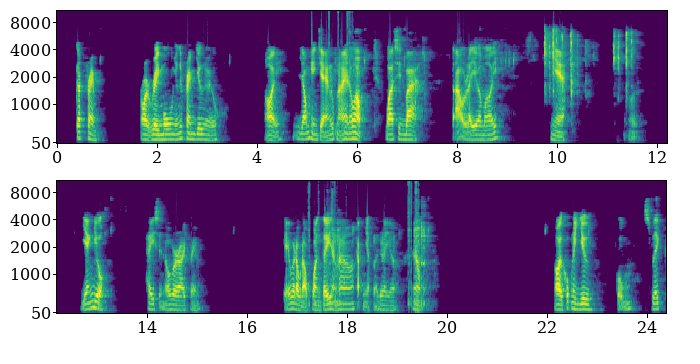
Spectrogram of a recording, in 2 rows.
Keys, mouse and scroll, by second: 0.6 click, 1.9 right click, 3.2 click, 4.0 click, 5.1 click, 6.7 click, 6.8 click, 8.2 click, 8.7 click, 8.9 click, 9.0 double click, 9.4-11.0 typing, 11.3 Return, 12.3 click, 13.0 click, 13.3 right click, 15.5 click, 17.0 click, 18.9 click, 20.3 click, 22.6 click, 22.7 click, 23.1 right click, 24.0 click.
